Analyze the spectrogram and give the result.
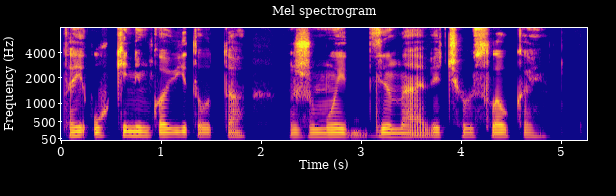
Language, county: Lithuanian, Vilnius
